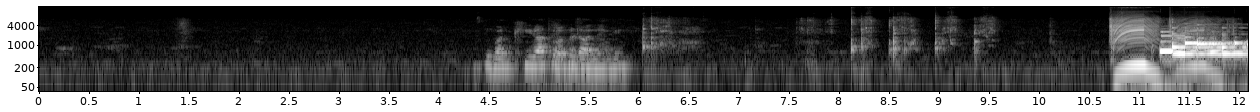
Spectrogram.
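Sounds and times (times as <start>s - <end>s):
fingers brushing food on plate: 7.6s - 9.7s.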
